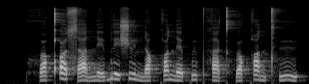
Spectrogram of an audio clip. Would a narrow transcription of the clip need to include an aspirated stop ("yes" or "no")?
yes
